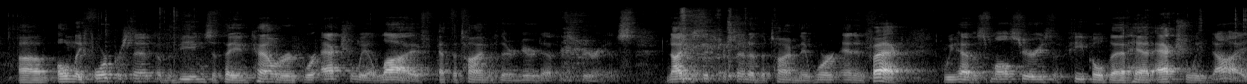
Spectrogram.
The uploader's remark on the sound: The audio quality is substandard. Recorded at the Society for Scientific Exploration conference at Yale University, 2017.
